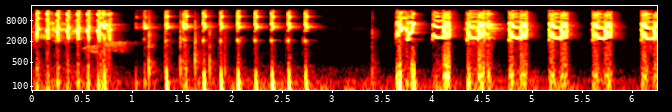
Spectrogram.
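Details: Lovebird lure call: a fast, shrill chatter breaking into quick repeated ticks, a short pause, then loud harsh shrieks repeated about twice a second.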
